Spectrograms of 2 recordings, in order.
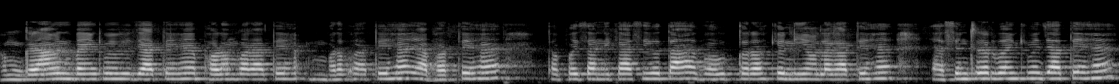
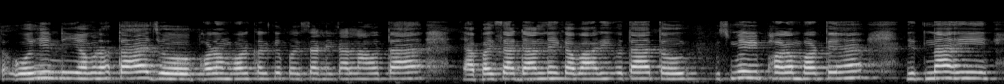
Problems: none marked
